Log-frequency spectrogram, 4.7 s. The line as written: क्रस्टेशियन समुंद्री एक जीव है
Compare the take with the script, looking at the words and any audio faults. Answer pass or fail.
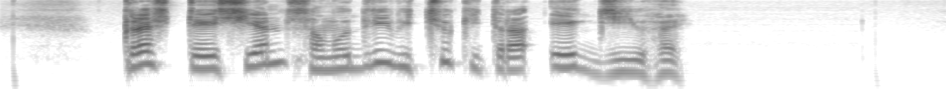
fail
